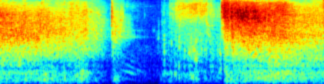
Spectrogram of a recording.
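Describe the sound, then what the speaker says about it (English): Gunfire in a competitive naval battle video game match, dense bursts of shots and loud rumbling, with a short lull before the firing swells again. "Some shots going off on LSO's fetch"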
